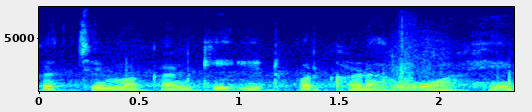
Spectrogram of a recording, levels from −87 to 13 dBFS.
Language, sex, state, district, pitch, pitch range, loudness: Hindi, male, Bihar, Araria, 120 Hz, 115-130 Hz, -34 LUFS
